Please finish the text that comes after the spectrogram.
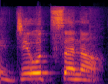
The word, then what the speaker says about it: ज्योत्सना: आधा स न को आ ज्योत सना सना हल्की आवाज है स की ठीक है ज्योसना कोमुदी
